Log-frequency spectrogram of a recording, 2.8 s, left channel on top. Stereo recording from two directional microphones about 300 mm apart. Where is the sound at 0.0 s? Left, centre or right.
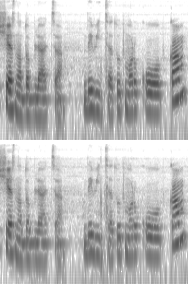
Centre.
